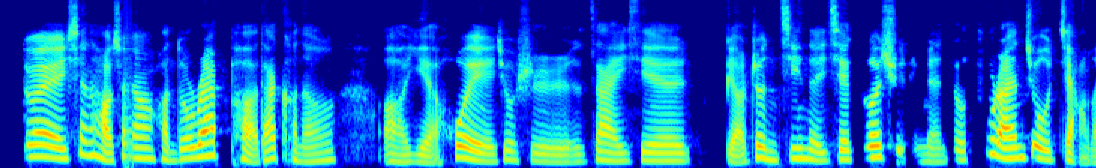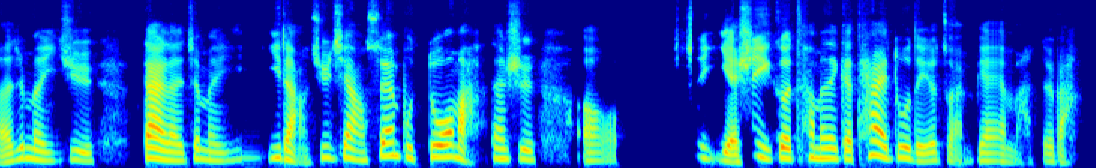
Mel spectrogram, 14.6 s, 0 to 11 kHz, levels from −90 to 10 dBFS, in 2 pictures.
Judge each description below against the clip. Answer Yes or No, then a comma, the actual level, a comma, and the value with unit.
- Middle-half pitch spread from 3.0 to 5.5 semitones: Yes, average, 5.1 semitones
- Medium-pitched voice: Yes, medium, 180 Hz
